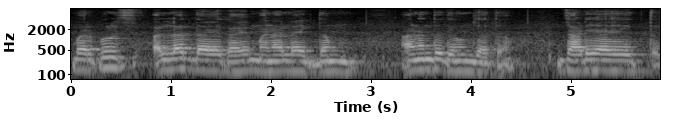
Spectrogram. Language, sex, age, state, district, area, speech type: Marathi, male, 30-45, Maharashtra, Yavatmal, urban, spontaneous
